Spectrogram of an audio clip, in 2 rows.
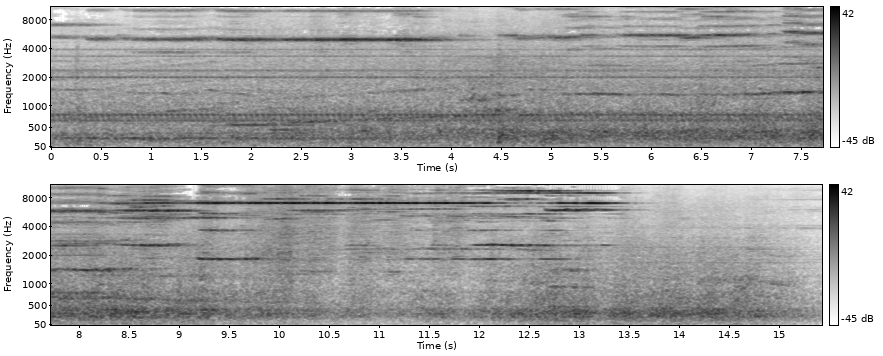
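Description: JR Kyushu 817 series electric train pulling into a platform and braking, squealing in several high tones that shift in pitch over the running rumble. The sound grows louder as it nears, then dies away near the end as the train comes to a stop.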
